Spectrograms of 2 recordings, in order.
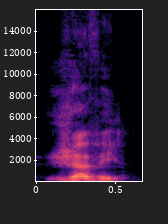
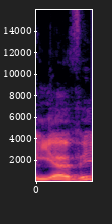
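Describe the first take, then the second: First: The word begins with a zh sound. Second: The word begins with a y sound. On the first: The speaker calls it right. "il faut dire Javé" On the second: The speaker calls it wrong. "Il ne faut pas dire Yahvé"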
